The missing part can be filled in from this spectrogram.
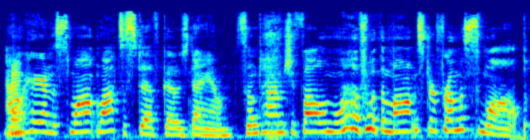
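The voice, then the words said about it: Put-on Louisiana Southern accent. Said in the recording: “her Louisiana accent ... Really good. That's really good.”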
